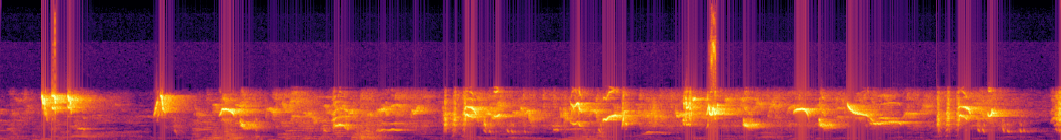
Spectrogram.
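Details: Oriental magpie-robin (kacer) performing bongkar isian, its full set of learned song material: bright whistled and chattering phrases in rapid varied bursts, separated by short pauses, with some other birds audible in the background.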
